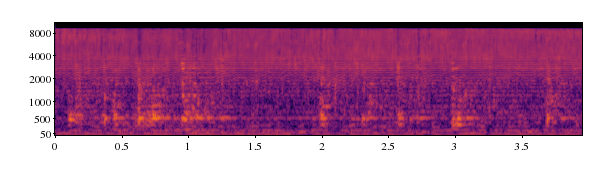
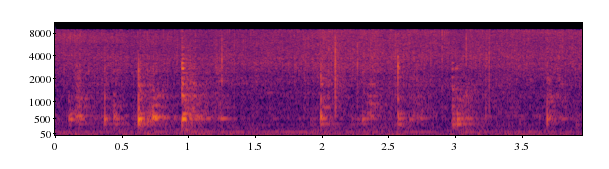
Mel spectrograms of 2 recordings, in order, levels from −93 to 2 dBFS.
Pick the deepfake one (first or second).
first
